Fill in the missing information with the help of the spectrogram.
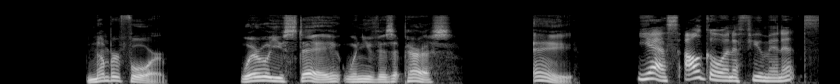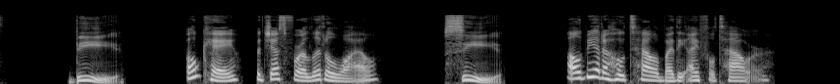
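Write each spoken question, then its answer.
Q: Where will you stay when you visit Paris?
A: C: I'll be at a hotel by the Eiffel Tower.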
